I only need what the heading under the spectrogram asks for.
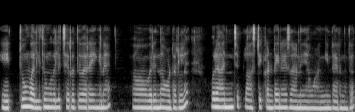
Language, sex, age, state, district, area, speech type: Malayalam, female, 30-45, Kerala, Palakkad, rural, spontaneous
